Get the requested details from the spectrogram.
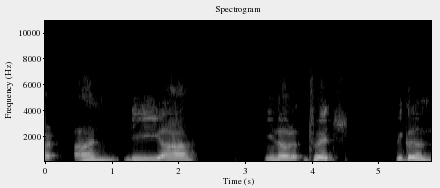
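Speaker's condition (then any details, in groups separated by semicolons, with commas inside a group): Cerebral palsy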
